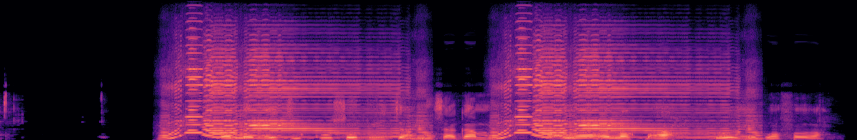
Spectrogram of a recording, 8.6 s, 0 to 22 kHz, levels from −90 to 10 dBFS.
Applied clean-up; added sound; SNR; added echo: none; Harmonica; -3 dB; none.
